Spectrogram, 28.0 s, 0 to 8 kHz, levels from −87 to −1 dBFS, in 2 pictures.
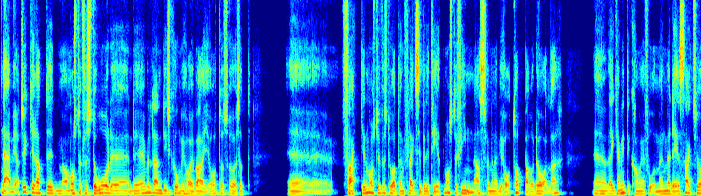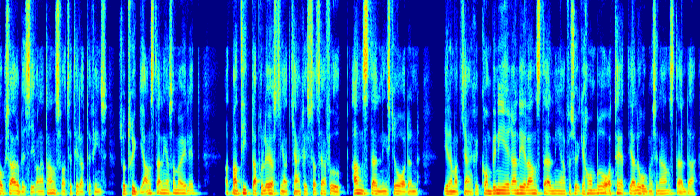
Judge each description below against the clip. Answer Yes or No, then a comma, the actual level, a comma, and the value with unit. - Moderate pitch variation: Yes, average, 3.3 semitones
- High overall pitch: No, low, 115 Hz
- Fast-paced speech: Yes, fast, 200 wpm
